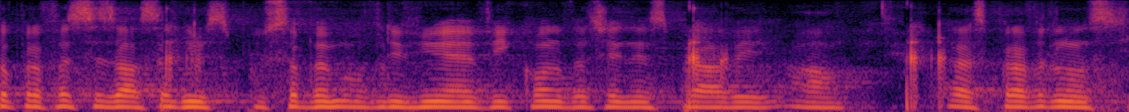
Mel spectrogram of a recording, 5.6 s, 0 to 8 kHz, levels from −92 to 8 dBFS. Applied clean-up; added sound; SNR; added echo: neural mask model Resemble Enhance denoiser.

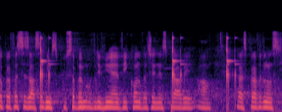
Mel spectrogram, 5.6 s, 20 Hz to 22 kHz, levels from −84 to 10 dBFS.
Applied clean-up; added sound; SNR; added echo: none; Dishes, pots, and pans; 3 dB; none.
